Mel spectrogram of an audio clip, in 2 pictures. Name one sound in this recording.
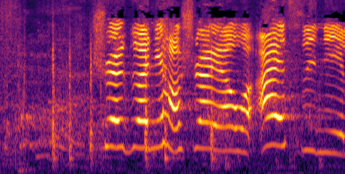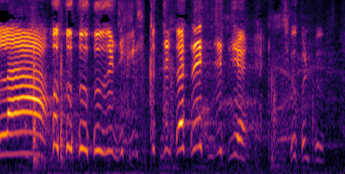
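A young girl speaks in a high, sing-song voice, close by.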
